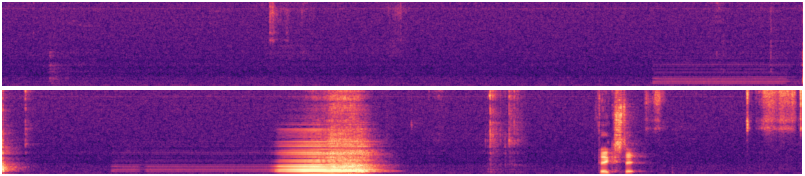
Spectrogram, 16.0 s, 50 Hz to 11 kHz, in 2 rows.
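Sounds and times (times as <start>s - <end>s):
buzzy tone from bass amp speaker: 6.5s - 8.0s, 9.1s - 12.0s.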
